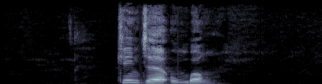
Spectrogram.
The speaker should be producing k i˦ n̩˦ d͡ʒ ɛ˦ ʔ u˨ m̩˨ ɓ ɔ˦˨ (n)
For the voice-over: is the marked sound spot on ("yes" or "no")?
no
